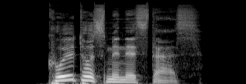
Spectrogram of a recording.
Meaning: genitive singular of Kultusminister
- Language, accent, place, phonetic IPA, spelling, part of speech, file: German, Germany, Berlin, [ˈkʊltʊsmiˌnɪstɐs], Kultusministers, noun, De-Kultusministers.ogg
